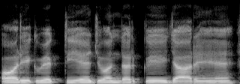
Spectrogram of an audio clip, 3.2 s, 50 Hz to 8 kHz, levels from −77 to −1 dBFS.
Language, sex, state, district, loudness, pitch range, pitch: Hindi, male, Jharkhand, Deoghar, -17 LUFS, 125-130 Hz, 125 Hz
